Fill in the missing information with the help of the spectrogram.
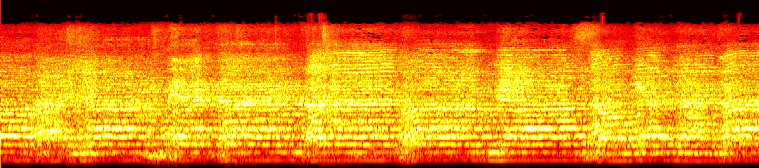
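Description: Buddhist monks chanting a litany together in unison, held on one steady, nearly unchanging pitch with brief breaks for breath.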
